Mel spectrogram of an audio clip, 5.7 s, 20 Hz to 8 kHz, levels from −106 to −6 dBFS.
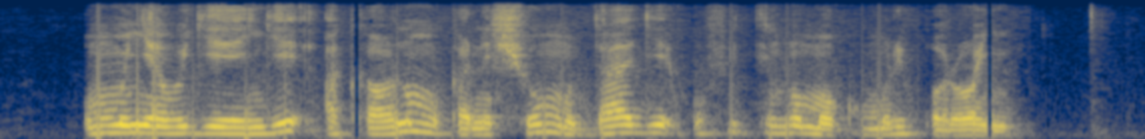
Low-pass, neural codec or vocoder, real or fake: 7.2 kHz; none; real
